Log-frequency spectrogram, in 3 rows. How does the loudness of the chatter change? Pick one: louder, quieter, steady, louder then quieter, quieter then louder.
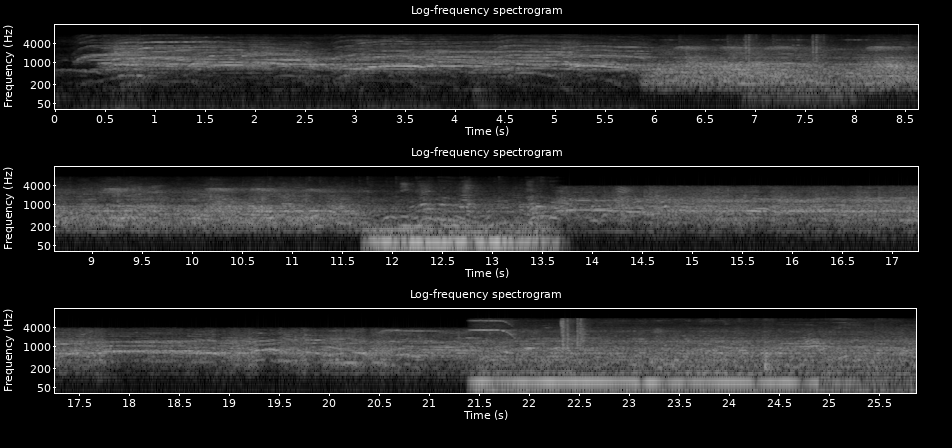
steady.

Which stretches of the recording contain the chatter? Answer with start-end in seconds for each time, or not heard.
0.1-25.8.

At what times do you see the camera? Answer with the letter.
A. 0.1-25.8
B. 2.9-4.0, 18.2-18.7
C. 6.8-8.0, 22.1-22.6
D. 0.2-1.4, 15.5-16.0
C.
